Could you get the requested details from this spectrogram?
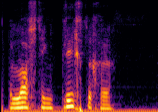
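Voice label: "belastingplichtige", Dutch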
